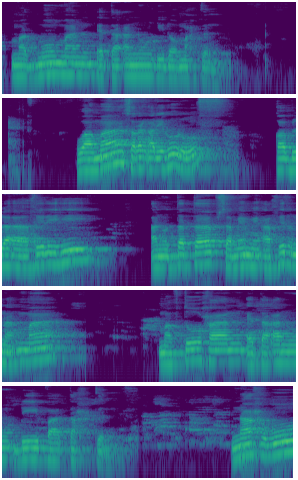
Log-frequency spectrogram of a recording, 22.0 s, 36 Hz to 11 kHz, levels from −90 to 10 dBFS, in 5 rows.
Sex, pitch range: male, 115-145 Hz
